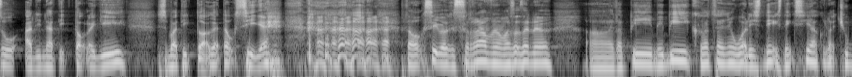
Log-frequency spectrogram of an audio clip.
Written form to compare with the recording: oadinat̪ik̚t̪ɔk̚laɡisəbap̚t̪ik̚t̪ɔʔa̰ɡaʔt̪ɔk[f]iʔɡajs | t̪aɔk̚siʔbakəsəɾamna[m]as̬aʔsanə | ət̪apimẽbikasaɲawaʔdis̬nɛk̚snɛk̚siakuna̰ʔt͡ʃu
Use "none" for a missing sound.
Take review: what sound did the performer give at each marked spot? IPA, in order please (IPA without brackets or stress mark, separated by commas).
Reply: s, m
